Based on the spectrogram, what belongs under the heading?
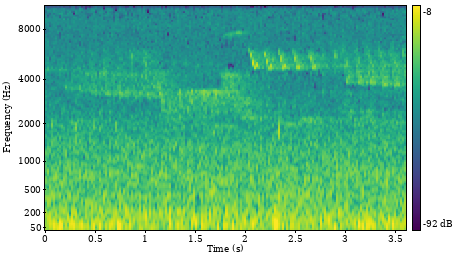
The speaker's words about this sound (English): It's daytime. The day breaks. Morning birds chirp. The forest is alive again, but alive in the way that a forest typically is, not alive in the way that it is watching you and waiting on you.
